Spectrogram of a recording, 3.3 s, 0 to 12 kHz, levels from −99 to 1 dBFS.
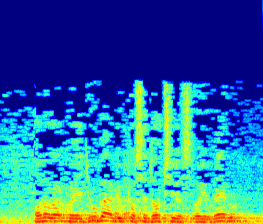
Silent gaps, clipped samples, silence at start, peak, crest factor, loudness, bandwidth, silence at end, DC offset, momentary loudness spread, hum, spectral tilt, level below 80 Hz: none; under 0.1%; 0 s; -2 dBFS; 12 dB; -14 LUFS; 8 kHz; 0 s; under 0.1%; 4 LU; none; -7.5 dB/octave; -36 dBFS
